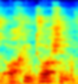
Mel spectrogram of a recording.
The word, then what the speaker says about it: Auchentoshan: That's Auchentoshan. Well, what's the crack with that one? So that's lovely. So this is a lowland whiskey. There's not many lowland distilleries. Right. The unique thing about Auchentoshan is they're one of the few distilleries in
